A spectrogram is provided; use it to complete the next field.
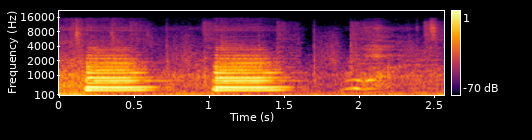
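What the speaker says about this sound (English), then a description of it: "apparently this is a train horn. Let's see how loud this is." Two long, loud blasts of a multi-tone train horn fitted to a car sound in succession, each about half a second, followed by a faint voice.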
